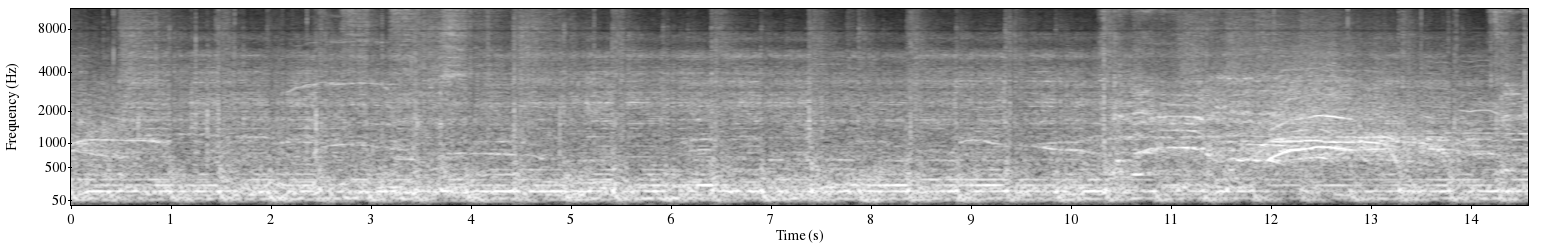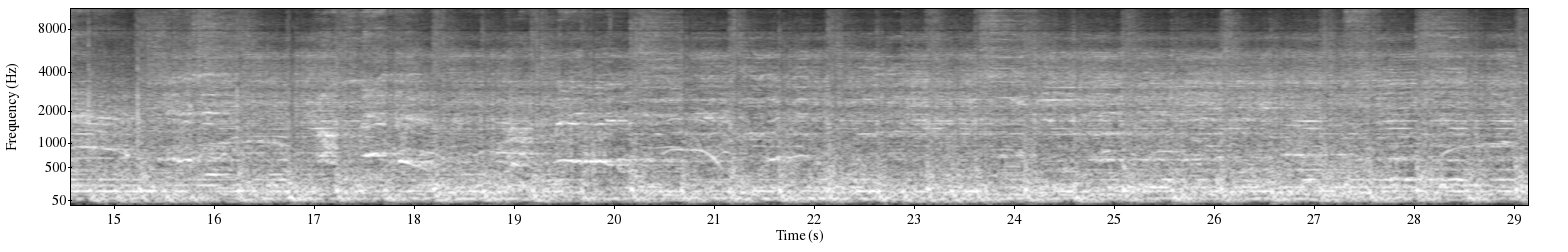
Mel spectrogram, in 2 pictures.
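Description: Live rock band playing loud on electric guitars, drums and keyboards, with a voice singing over it, heard from within the crowd in a large hall.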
